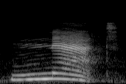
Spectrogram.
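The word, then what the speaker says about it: gnat: have the word net at the beginning of the word we have ghost letter digraph G and we need to cross out our ghost letter let's finish coding this word we have NAT I see that the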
